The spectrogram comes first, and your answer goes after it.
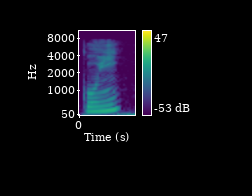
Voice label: "guinn9", taiwanese

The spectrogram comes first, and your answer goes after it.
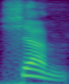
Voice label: "siam4", taiwanese Syllables

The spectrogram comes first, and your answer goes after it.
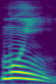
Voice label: "mui4", taiwanese

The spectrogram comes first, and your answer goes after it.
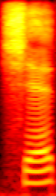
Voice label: "siet5", Taiwanese syllable

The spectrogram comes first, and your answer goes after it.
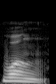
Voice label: "ung3", taiwanese

